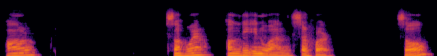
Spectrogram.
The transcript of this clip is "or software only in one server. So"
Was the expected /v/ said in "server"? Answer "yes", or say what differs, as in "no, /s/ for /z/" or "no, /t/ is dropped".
no, /f/ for /v/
